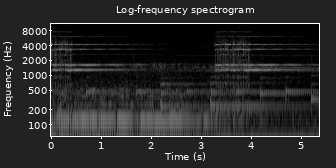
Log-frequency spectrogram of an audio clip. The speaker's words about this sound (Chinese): 好，然后他们都睡觉把灯关了噻，然后结果都听到，都是没得住住那个没住人的那个那那个床床位下面的那个电话突然就响了起来，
